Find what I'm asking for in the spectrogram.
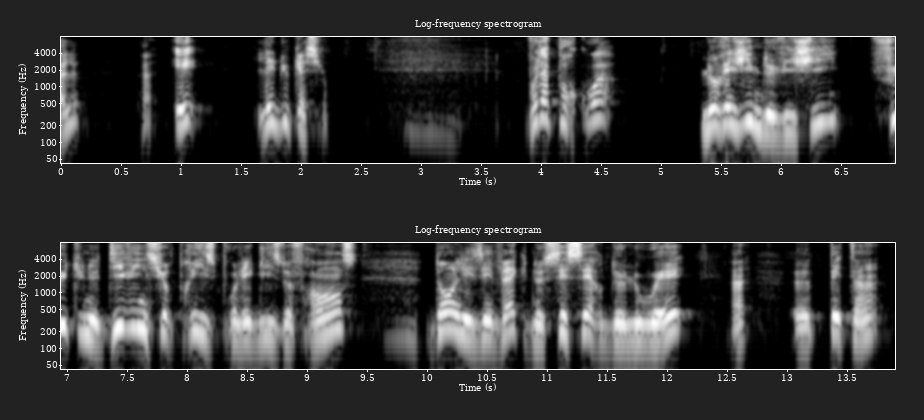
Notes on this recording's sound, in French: Une conférence organisée par Combat laïque, combat social. Enregistrement : Rosalux.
